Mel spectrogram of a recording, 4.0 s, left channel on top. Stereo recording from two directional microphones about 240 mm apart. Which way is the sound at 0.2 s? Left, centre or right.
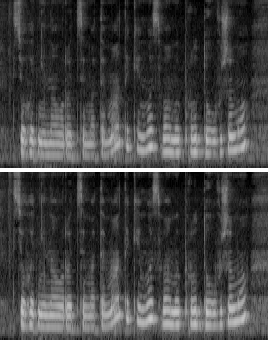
Centre.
